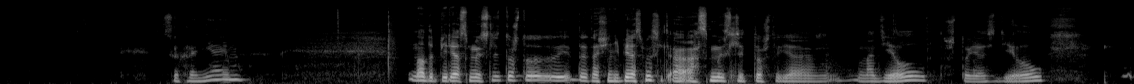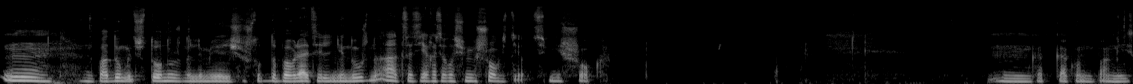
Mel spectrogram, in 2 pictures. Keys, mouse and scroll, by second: 2.0-2.9 scroll down 6, 2.9-3.9 scroll down 5, 9.2-11.1 scroll up 5, 11.1-12.2 shift+middle drag, 12.2 scroll up 1, 12.2-22.6 middle drag.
